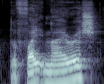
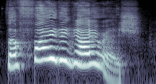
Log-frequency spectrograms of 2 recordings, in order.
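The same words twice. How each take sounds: First: "The fighting Irish?" asked in the much lower Nana voice with a rising question; puzzled low grandma query; low, doubtful rising question. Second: "The fighting Irish!" called out louder and higher, punching "fighting"; mock rallying shout; loud exclamation. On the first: Pretend. Nana asks, then speaker exclaims. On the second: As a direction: proclaim it like a cheer. Exclaiming the team name.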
